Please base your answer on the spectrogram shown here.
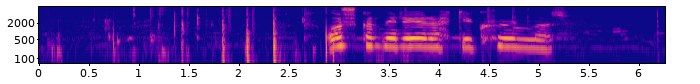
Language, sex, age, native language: Icelandic, male, 7, Icelandic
